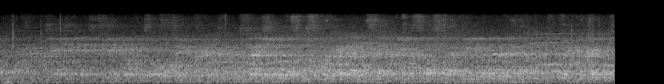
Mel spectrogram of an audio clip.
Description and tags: Shopping Mall noise 6
Noise recorded at Manufaktura- Shopping Mall in Łódź, Poland
It's not reminded by any law, but please, make me that satisfaction ;)
center, city, mall, noise, people, poland, shopping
